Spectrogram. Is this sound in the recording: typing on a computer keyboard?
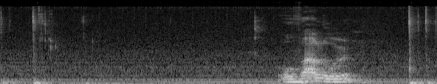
yes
